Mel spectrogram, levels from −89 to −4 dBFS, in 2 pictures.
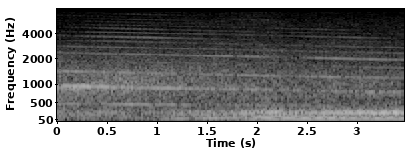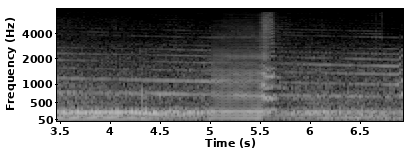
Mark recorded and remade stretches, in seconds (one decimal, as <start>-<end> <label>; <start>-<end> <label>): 0.0-5.0 recorded; 5.0-5.6 remade; 5.6-6.9 recorded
